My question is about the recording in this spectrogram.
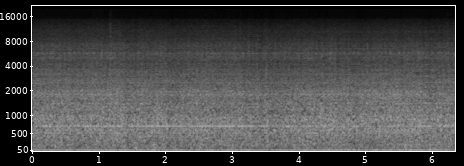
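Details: Mitsubishi 4N15 diesel with V6AWH, about 6,110 km, driving: thin, steady high whine over road and engine rumble. Owner noted burning-oil smell, higher fuel use, later overfilled rear diff, burnt front diff oil, ATF ~1 L short; drivetrain whine, unconfirmed.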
